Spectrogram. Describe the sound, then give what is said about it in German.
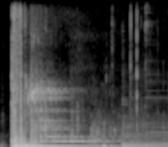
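A Christmas tree cannon with an iron barrel fires to shoot off a Christmas tree: a single loud, sudden blast with a deep booming body that rings and rumbles on for about two seconds before fading slightly. “Ja, das ist also eine Weihnachtsbaumkanone. Und die ist dafür da, um einen Weihnachtsbaum abzuschießen.”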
